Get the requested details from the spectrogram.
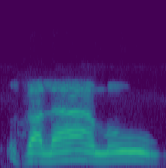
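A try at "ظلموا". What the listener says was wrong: I don't want to hear an alif here. Zalamu.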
